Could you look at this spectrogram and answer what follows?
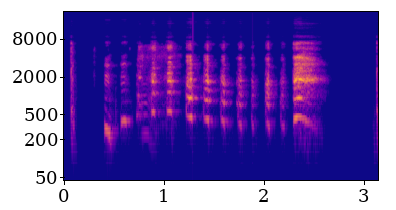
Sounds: Laughter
